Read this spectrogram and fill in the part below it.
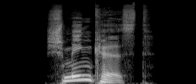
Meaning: second-person singular subjunctive I of schminken
- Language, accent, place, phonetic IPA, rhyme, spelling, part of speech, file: German, Germany, Berlin, [ˈʃmɪŋkəst], -ɪŋkəst, schminkest, verb, De-schminkest.ogg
